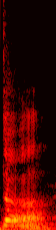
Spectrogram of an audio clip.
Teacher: no air comes out because it's voiced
